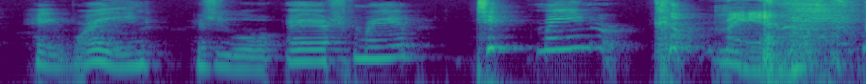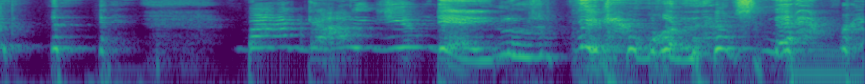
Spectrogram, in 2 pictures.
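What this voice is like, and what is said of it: Impression of McMurray. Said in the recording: “You should do the McMurray voice, too.”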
